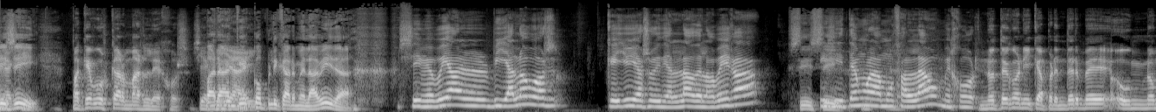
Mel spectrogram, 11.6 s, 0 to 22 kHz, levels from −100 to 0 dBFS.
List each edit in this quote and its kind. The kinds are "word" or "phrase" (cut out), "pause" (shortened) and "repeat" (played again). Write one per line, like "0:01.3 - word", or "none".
none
